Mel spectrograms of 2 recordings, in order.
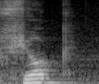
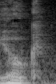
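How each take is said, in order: First: The word begins with an F sound. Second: The word begins with a breathy H sound. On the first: This is how it is said in the Lot. "ce qu'on pense F dans le Lot" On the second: This is how it is said in Gascony. "avec le H aspiré"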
